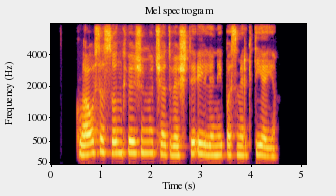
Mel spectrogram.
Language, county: Lithuanian, Tauragė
